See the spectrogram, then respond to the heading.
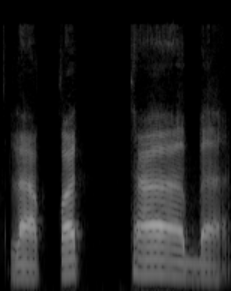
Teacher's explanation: idghamnya adalah idgham kamil, maka huruf dalnya anggap saja tidak ada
